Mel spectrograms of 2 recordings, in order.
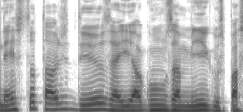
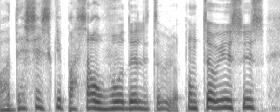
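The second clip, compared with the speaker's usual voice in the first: high, urgent, loud shout; 6 semitones higher, 4 dB quieter than usual. Retelling how the woman at the embassy shouted to let the speaker pass: imitating a woman shouting. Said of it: "a mulher já foi gritando".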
